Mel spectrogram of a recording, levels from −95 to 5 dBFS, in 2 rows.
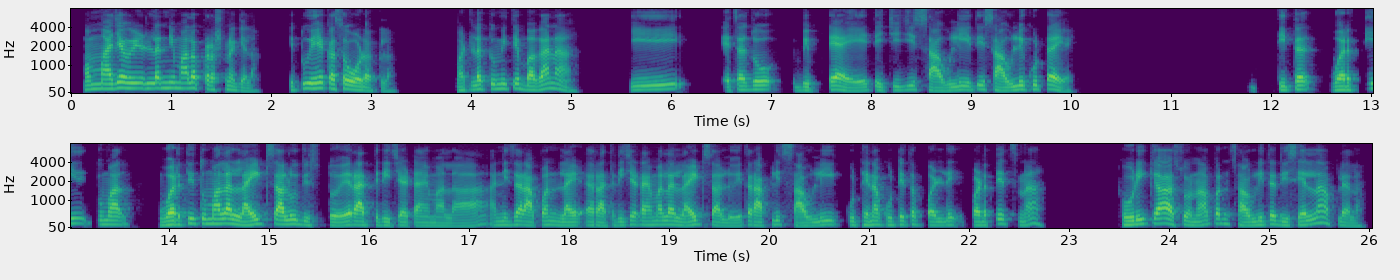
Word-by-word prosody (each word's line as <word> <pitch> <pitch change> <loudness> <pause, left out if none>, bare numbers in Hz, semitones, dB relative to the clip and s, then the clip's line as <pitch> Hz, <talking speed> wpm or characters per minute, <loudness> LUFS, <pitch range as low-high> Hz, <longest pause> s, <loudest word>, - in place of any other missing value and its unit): मग 145 - 0
माझ्या 170 +4 +5
वडिलांनी 190 +1 +2
मला 190 0 +3
प्रश्न 135 -1 -2
केला? 95 -3 -7
की 100 +6 -16
"तू 185 - +2
हे 185 +1 +6
कसं 170 -4 +2
ओळखलं?" 95 - +1 0.6
म्हटलं 120 +6 0
तुम्ही 170 0 -2
ते - - +2
बघा 130 - +3
ना 175 -9 -2 0.6
की 145 - -3 0.4
"त्याचा 130 - 0
जो 145 +2 +1 0.4
बिबट्या 120 +5 +2
आहे, 105 -2 +1
त्याची 120 +1 -7
जी 140 +1 -6
सावली 110 -3 -2
आहे, 130 - -8
ती 150 - -3
सावली 120 +1 0
कुठे 145 0 -2
आहे?" - - +3 2.1
तिथं 130 +3 +2 0.3
वरती 130 +8 0
तुम्हाला 145 -1 +1 0.4
वरती 140 +6 +5
तुम्हाला 170 0 +5
लाईट 155 +1 +4
चालू 150 +1 +5
दिसतोय 120 -2 0
रात्रीच्या 120 -3 +1
टायमाला 100 -3 -4 0.3
आणि 125 +1 -7
जर 135 0 +3
आपण 135 0 0
लाई 115 0 +2 0.2
रात्रीच्या 120 +4 -2
टायमाला 135 +1 +1
लाईट 130 +3 +1
चालू 105 -2 -2
आहे, 100 - -5
तर - - +1
आपली 135 +6 0
सावली 130 0 -3
कुठे 130 0 -4
ना 135 +1 +1
कुठे 130 +2 -3
तर - - 0
पडले 120 +2 -2 0.2
पडतेच 125 +8 -1
ना? 125 - -4 0.9
थोडी 135 +4 +3
का 180 0 +7
असो 140 -3 0
ना, 120 +2 -1
पण 165 +2 -3
सावली 115 +3 0
तर 155 - +4
दिसेल 130 +3 -1
ना 200 - +1
आपल्याला? 115 - -5
135 Hz, 155 wpm, -24 LUFS, 120-150 Hz, 2.1 s, का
